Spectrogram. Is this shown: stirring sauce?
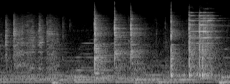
yes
